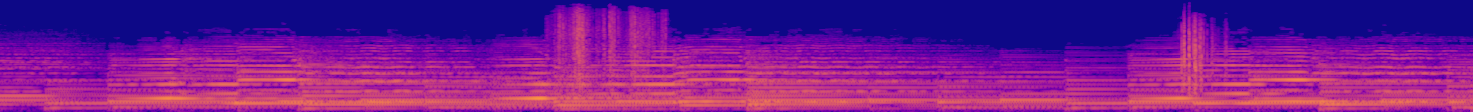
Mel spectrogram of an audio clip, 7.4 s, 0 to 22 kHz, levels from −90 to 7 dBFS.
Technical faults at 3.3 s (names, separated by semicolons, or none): cable scratch noise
